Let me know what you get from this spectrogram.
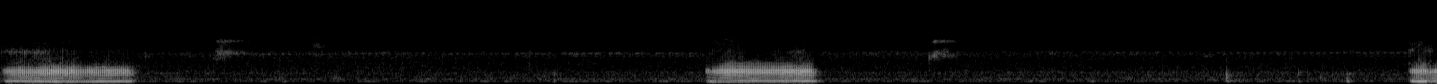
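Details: Loud rattling snores from Natsuo the French Bulldog on his noisiest day so far, each lasting about a second and coming roughly every seven seconds, with soft breathing and faint clicks between.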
